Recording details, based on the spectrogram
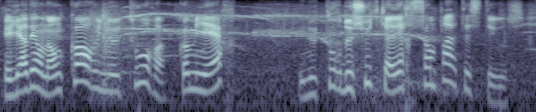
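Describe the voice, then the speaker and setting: A man's voice: high voice, animated, moderate pace, a little hiss or hum. A man casually vlogging from a busy theme park, chatting to his viewers with lots of fillers. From France. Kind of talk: casual vlog commentary.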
